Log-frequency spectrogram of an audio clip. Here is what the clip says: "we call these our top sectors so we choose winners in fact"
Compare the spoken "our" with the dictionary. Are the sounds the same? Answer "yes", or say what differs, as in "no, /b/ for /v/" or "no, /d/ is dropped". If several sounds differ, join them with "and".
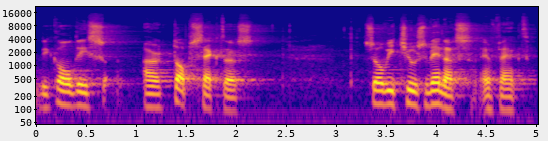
yes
